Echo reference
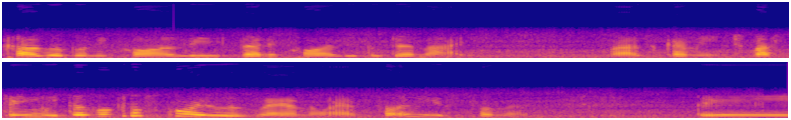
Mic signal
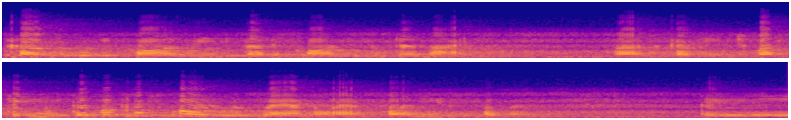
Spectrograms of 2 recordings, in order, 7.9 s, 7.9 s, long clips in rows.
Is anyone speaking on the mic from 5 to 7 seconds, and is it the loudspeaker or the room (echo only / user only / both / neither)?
echo only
